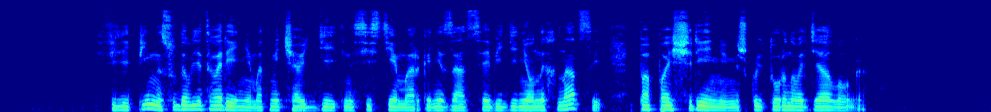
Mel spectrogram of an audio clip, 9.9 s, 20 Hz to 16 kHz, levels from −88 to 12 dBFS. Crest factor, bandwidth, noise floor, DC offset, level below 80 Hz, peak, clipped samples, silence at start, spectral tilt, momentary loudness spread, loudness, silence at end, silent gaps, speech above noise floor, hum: 16 dB; 11.5 kHz; -83 dBFS; under 0.1%; -68 dBFS; -28 dBFS; under 0.1%; 1.05 s; -5 dB/octave; 7 LU; -44 LUFS; 1.25 s; none; 39 dB; none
